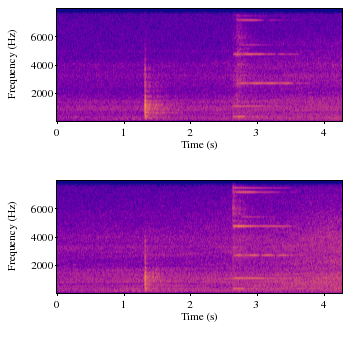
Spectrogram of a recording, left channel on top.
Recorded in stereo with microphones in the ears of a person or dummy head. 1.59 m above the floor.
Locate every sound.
1.3 s a thud: 10° left (ahead or behind), 1.7 m
2.6 s a bell: 60° right (ahead or behind), 5.5 m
